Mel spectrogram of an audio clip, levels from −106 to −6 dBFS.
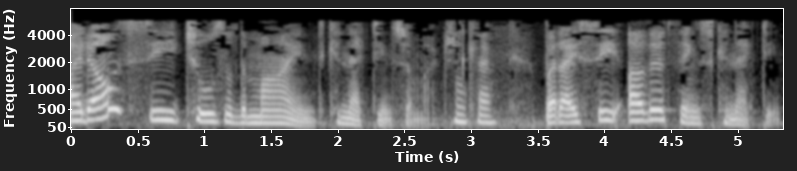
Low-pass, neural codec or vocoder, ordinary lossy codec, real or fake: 7.2 kHz; none; MP3, 24 kbps; real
